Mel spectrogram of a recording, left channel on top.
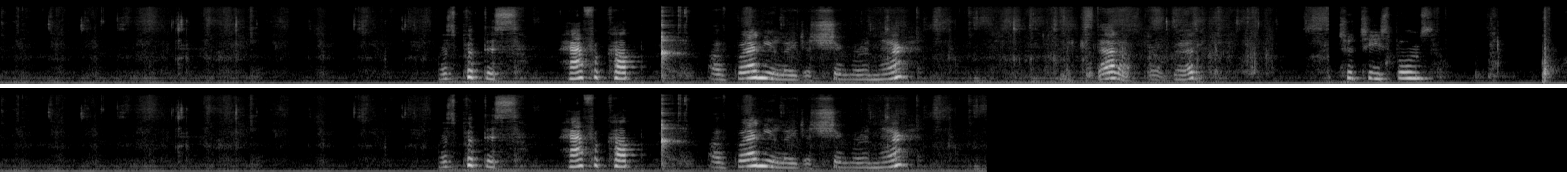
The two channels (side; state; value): right; drops out; at 9.9 s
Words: Let's put this half a cup of granulated sugar in there. Mix that up real good. 2 teaspoons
